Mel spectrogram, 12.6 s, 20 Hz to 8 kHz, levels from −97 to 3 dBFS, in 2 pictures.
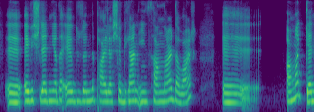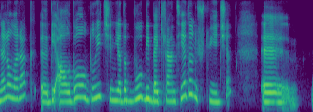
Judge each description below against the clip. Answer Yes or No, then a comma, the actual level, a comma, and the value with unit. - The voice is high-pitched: Yes, high, 225 Hz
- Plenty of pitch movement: No, average, 3.9 semitones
